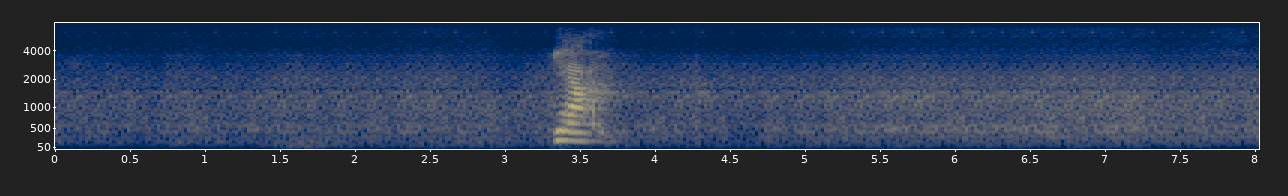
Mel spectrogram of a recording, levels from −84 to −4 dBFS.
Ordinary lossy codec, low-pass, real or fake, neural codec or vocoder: none; 7.2 kHz; fake; codec, 16 kHz, 1.1 kbps, Voila-Tokenizer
